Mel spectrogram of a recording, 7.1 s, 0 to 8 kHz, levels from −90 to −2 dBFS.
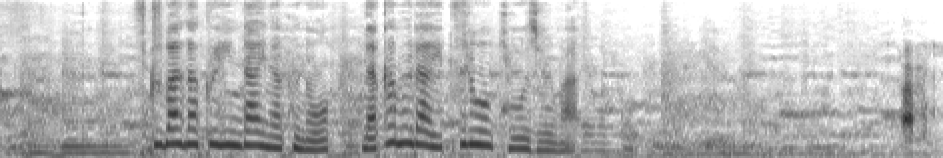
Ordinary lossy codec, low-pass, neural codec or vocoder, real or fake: none; none; codec, 16 kHz, 2 kbps, FreqCodec, larger model; fake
